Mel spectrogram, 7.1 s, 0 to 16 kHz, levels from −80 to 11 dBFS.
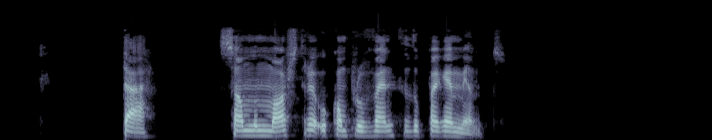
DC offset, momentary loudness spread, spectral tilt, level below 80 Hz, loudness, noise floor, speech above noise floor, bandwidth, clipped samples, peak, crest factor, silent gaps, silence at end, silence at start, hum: under 0.1%; 10 LU; -5 dB/octave; -64 dBFS; -17 LUFS; under -90 dBFS; over 73 dB; 7.8 kHz; under 0.1%; 0 dBFS; 20 dB; 1.59-2.19 s, 4.88-4.93 s; 2.15 s; 1.25 s; none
